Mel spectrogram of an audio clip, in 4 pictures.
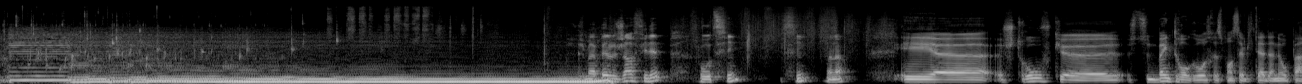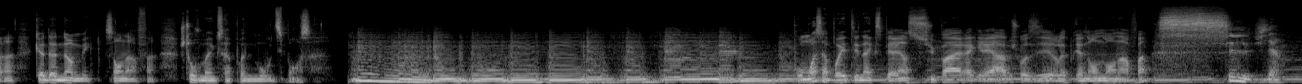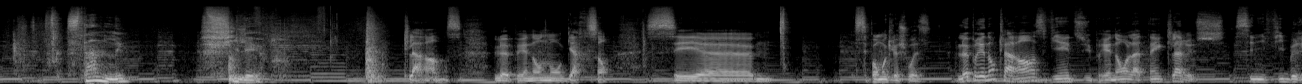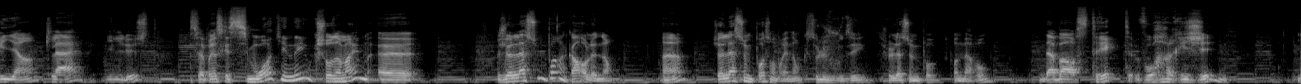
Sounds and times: Music: 0.0 - 6.5, 16.5 - 52.0
Speech: 5.8 - 16.3, 21.0 - 25.9, 26.5 - 27.4, 28.1 - 28.8, 30.1 - 34.0, 34.6 - 43.3, 44.0 - 51.4.

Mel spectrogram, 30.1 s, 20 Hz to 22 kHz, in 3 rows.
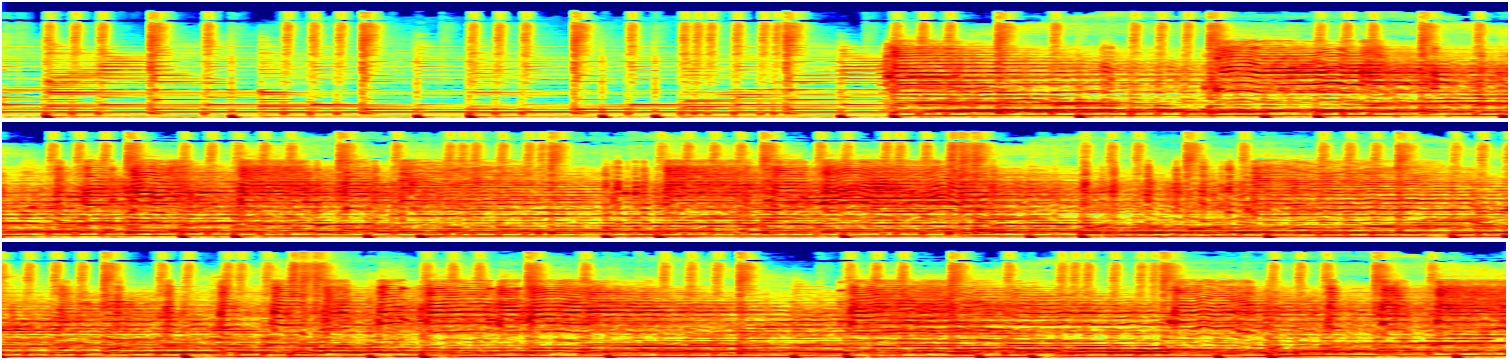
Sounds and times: Bass guitar: 0.0 - 30.1.

